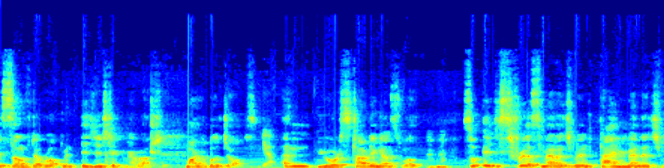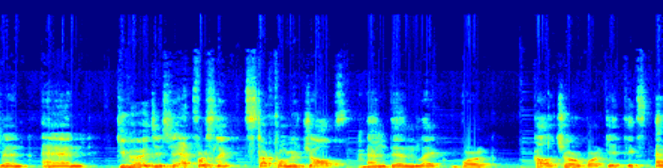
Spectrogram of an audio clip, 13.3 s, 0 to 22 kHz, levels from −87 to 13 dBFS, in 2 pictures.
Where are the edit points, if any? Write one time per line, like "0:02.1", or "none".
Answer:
0:01.7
